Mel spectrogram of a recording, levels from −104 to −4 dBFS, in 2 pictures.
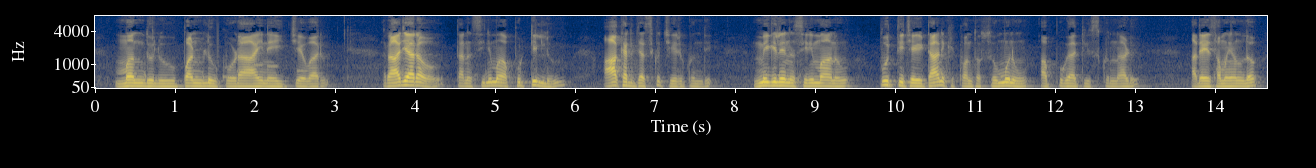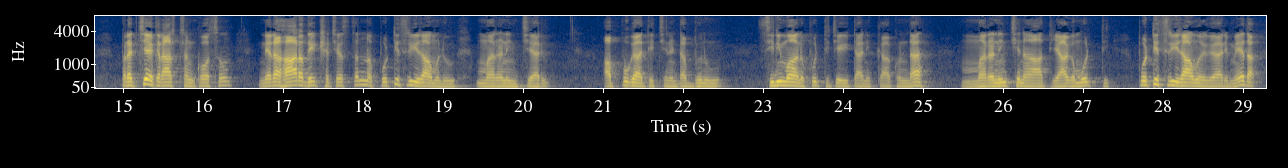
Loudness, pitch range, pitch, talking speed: -24 LUFS, 110-140 Hz, 120 Hz, 90 wpm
